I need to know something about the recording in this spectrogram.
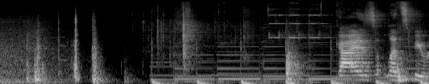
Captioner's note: beep beep beep; door clicks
